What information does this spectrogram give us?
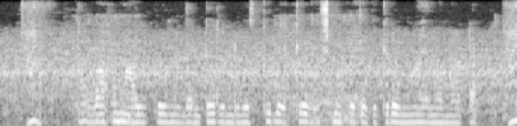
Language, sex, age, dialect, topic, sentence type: Telugu, male, 36-40, Central/Coastal, agriculture, statement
